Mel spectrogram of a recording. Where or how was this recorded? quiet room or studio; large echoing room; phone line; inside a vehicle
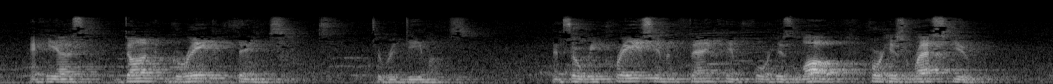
large echoing room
